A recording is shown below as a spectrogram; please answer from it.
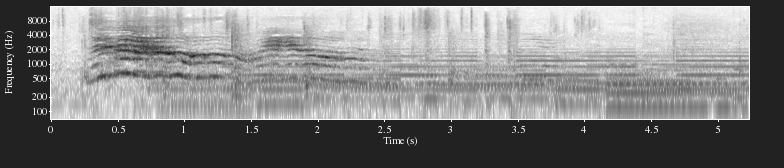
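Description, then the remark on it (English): Sixteen cats meow inside a bag, loud, drawn-out wails overlapping one another, with a sustained chorus of cries continuing steadily to the end and no one talking. “I've got 16 of the buggers in this bag. See, if you don't mind, I can't chat all day. These cats won't fling themselves.”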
